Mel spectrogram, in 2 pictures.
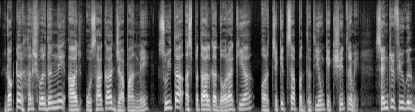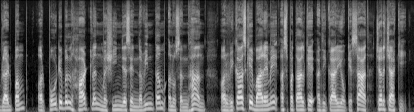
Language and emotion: Hindi, neutral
